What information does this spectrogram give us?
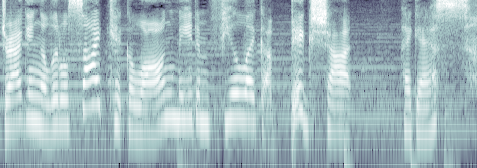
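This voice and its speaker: A young actress playing a guarded, pragmatic young woman with a soft heart and a wry, casual way of talking in a video game. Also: sits high, normal speed. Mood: dismissive. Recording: studio voice over game music. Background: background music.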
